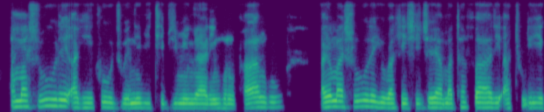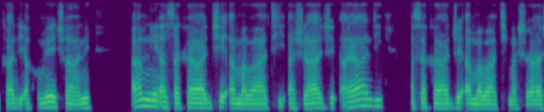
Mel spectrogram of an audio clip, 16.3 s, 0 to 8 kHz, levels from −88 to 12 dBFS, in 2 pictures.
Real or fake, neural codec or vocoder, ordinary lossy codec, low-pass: fake; codec, 16 kHz in and 24 kHz out, 2.2 kbps, FireRedTTS-2 codec; Opus, 32 kbps; 7.2 kHz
